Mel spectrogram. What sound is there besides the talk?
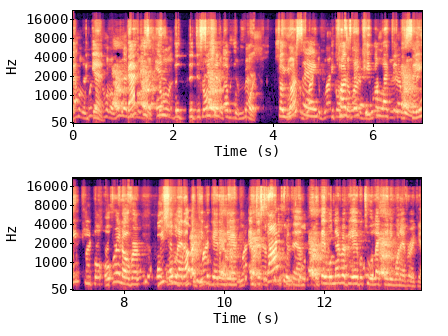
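dogs barking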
